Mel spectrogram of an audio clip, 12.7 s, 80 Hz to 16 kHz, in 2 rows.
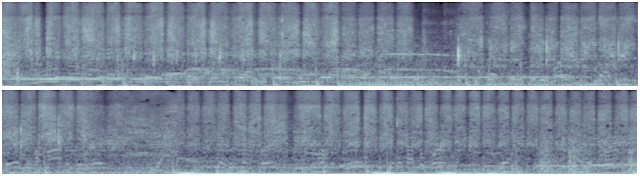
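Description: Hand wet-sanding of an old Yamaha motorcycle helmet's shell with 400-grit sandpaper and water, in quick back-and-forth rubbing strokes that scuff the old finish before repainting. A low rumble comes in underneath about eight seconds in.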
